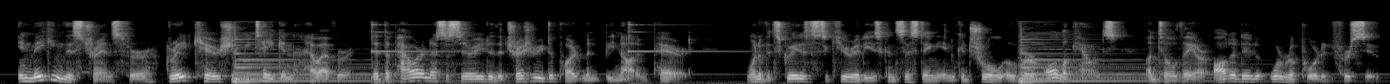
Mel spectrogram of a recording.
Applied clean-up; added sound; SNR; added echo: none; Marimba, xylophone + Acoustic guitar / Strum; 14 dB; none.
